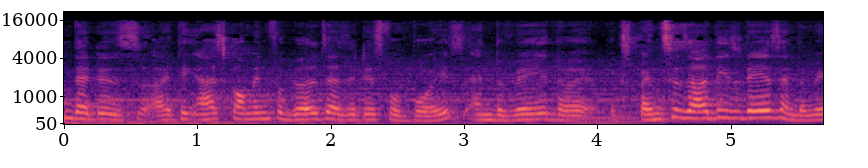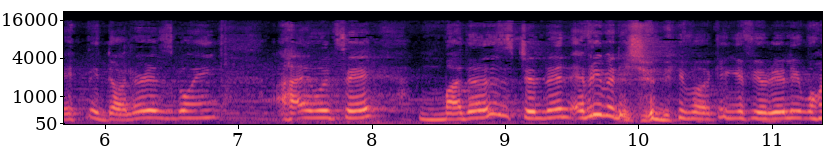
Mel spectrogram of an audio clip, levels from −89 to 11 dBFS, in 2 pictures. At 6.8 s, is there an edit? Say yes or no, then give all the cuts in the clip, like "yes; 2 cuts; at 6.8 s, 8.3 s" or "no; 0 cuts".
no; 0 cuts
